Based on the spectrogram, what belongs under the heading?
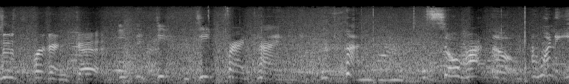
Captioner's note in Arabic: يضحك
